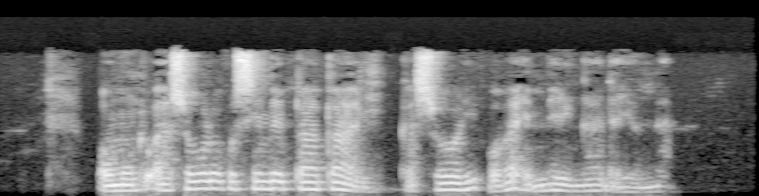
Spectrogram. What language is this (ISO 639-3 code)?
lug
